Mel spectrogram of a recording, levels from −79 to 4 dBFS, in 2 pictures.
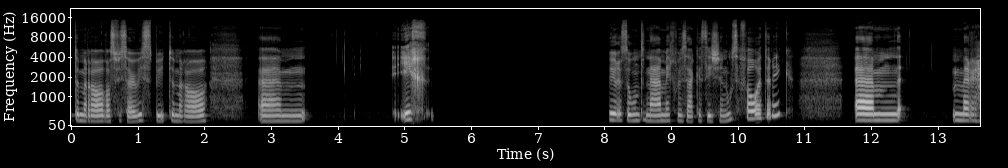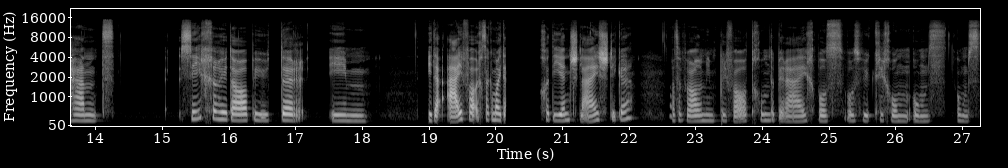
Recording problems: thin; very; fading below 350 Hz
audio cutting out; at 5.5 s for 2.5 s and at 20 s for 0.5 s

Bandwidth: 14.5 kHz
